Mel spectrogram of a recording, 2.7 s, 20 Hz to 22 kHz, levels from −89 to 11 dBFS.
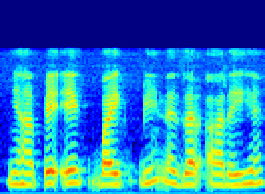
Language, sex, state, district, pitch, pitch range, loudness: Hindi, female, Uttar Pradesh, Saharanpur, 240 Hz, 225-255 Hz, -16 LUFS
